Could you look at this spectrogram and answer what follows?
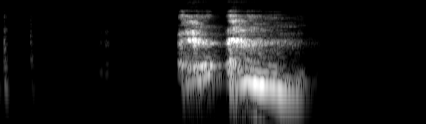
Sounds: Cough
